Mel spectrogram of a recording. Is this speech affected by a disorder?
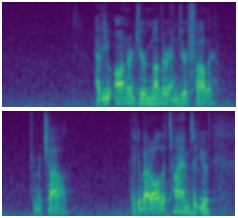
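No.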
